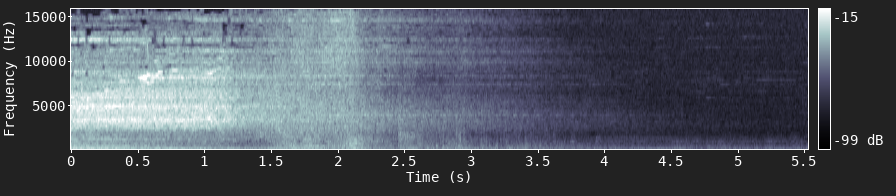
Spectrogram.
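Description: A video game victory sound rings out and fades away.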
